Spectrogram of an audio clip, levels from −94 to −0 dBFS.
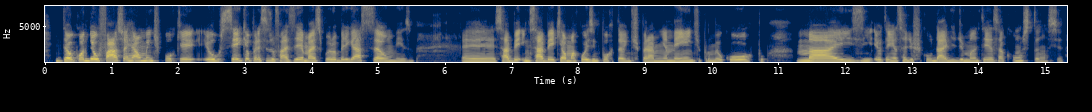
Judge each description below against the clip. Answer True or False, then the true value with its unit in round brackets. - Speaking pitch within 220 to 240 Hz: False (210 Hz)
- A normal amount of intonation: False (2.3 semitones)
